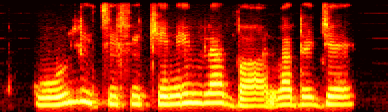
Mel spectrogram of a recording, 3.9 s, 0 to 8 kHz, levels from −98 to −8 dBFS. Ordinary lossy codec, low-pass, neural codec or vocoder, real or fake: none; 7.2 kHz; vocoder, 22.05 kHz, 80 mel bands, HiFi-GAN; fake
